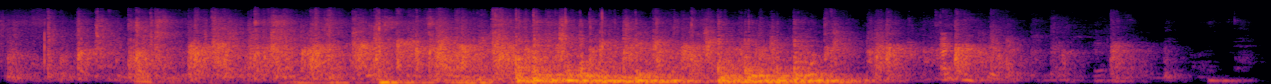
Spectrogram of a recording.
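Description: Audience applauding, a dense patter of many hands clapping with voices talking and laughing over it. The clapping thins out and stops about five seconds in.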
